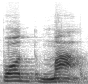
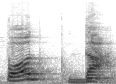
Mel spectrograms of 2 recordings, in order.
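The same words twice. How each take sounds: First: The middle cluster is said as d followed by m. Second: The middle cluster is said as a double d. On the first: This is how the word is written. "আমরা প্রকৃতপক্ষে এখানে লিখছি কি বলুন তো?" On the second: This is how the word is actually pronounced. "উচ্চারণ করি কি?"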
